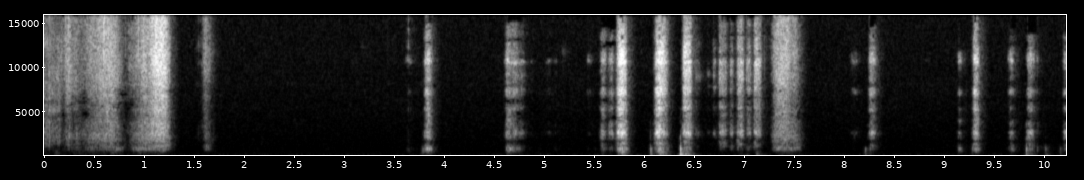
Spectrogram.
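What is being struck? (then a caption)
Pencil on drawing paper. A pencil tip scratches whisker and hair lines onto a flat sheet of drawing paper. Bright, hissy scratching comes in bursts: a longer stroke at the start, then a run of short, quick strokes separated by quiet pauses.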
